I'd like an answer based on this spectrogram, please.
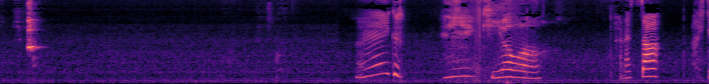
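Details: A six-year-old Maltese named Janggun whines indoors at mealtime while a woman offers more dessert. Drawn-out, wavering, arched whines rise and fall in a cluster of three or four, with short sharp yips before and after and her speech around them.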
